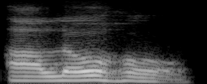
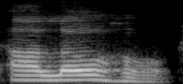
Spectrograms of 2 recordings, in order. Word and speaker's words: Aloho: Mediterranean in Syria there, would use the O sound. So for example, we pray, Kadishat Aloho, Kadishat Hayeltono, Kadishat Lomo Yuto Itrahamalai. You hear that O sound?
